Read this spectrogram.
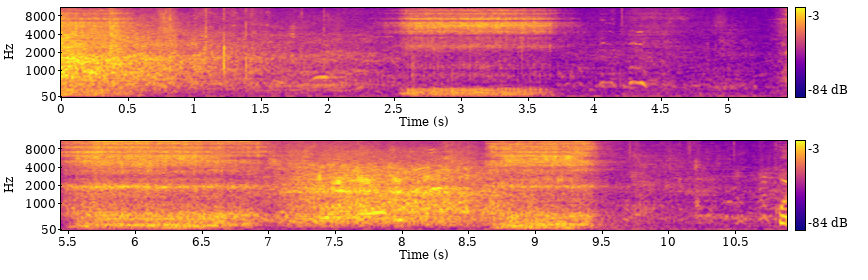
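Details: Snoring, a bedmate complaining they won't sleep again: three loud, rough snoring bursts separated by quieter breathing.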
